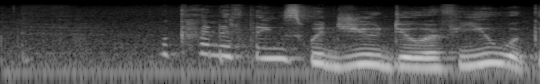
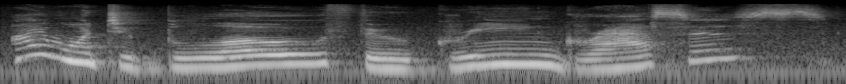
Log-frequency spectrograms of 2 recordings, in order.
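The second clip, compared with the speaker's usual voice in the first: slow, lilting storybook read; reading to children; slower than usual. Acted. Storyteller reading the windy-day book to kids, lilting. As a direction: savour each image for little listeners.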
